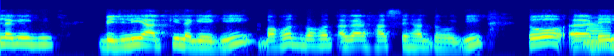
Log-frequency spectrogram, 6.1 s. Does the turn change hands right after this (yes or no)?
no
